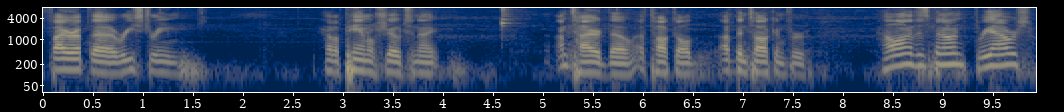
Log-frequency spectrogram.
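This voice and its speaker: A man in his forties with an American accent, hosting a casual livestream from his small distillery while he works, his voice a little raspy after hours of talking. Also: medium pitch, unhurried, long pauses. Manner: rambling, self-interrupting, mild swearing. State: voice getting raspy from long talking. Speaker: distillery owner and livestream host. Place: small craft distillery shop.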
